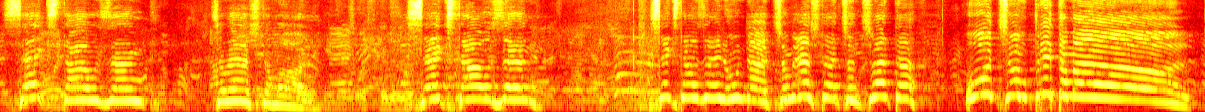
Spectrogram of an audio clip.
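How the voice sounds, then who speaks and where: Man calling out an auction, very high-pitched. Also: lively intonation. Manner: auctioneer's loud, drawn-out calling. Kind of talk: festive auction calling, shouted counts with drawn-out words. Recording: distant event pickup, music and crowd. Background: loud music and crowd.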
